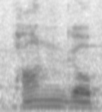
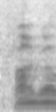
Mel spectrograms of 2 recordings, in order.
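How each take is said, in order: First: It is said with an 'ng' sound inside. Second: It is said plainly, with no 'ng' sound. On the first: The speaker calls it right. "But that's the way they say it" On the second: The speaker calls it wrong.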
